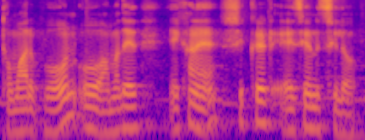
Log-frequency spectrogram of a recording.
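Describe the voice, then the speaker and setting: Male actor as a cautious middle-aged officer in an audio drama, grave and steady. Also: mid-range voice, moderate pace, a little hiss or hum, natural voice.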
